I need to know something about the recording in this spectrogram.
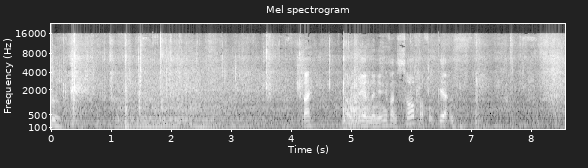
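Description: Cardboard scrapes and rustles as a box is opened.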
